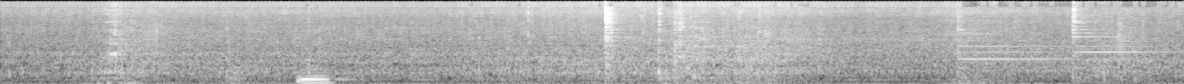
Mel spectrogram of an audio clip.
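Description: Mutton frying in a pan during an outdoor cooking session, with a soft continuous sizzle, faint stirring scrapes and a couple of brief knocks, fairly quiet and with no talking.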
